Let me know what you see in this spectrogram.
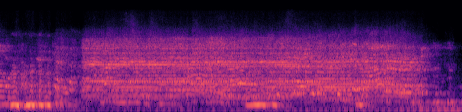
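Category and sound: vehicle, train passing by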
